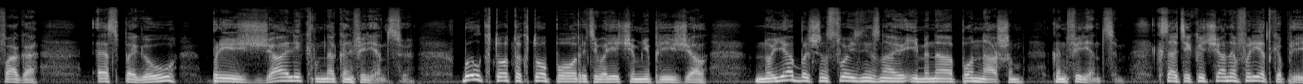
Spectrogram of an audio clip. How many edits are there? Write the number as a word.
two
